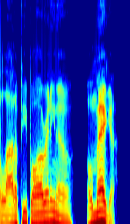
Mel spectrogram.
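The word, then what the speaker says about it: ωμέγα: And then the last one, which a lot of people already know, omega. This one, also a very light G, not omega.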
